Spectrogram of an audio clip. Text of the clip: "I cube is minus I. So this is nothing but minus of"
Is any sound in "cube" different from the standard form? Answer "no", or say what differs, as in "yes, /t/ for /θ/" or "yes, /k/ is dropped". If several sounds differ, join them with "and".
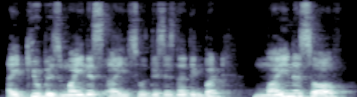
no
